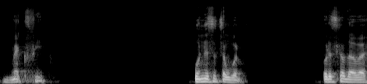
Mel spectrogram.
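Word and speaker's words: McPhee: ई एल D laser failed और तीसरा है मैकफी एम सी पी H double E मैकफी 1954 और इसका दावा है कि राजनीतिक अभिवृत्तियों के निर्माण में सबसे बड़ी भूमिका परिवार की होती है।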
